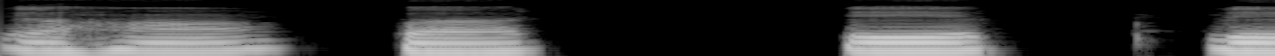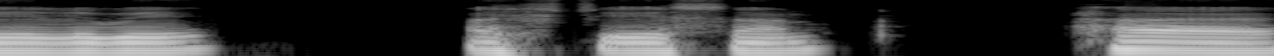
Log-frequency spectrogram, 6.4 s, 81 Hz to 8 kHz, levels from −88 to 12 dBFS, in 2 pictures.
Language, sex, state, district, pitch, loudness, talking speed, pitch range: Hindi, male, Uttar Pradesh, Jalaun, 125 Hz, -16 LUFS, 55 wpm, 125-130 Hz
